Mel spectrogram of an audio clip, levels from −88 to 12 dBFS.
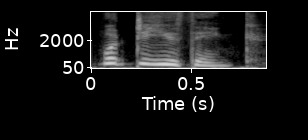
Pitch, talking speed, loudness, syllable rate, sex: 235 Hz, 275 wpm, -16 LUFS, 5.2 syllables/s, female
